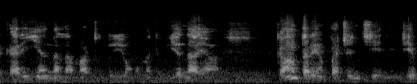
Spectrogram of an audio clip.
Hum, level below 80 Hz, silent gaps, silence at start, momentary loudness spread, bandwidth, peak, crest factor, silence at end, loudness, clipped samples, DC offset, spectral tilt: none; -82 dBFS; none; 0 s; 12 LU; 12 kHz; -14 dBFS; 22 dB; 0 s; -33 LUFS; under 0.1%; under 0.1%; -1.5 dB/octave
